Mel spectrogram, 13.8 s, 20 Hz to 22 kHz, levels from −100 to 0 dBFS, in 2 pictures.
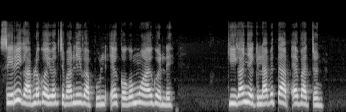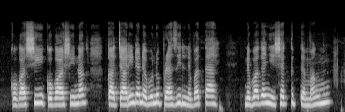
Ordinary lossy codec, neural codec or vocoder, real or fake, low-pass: none; none; real; 10.8 kHz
